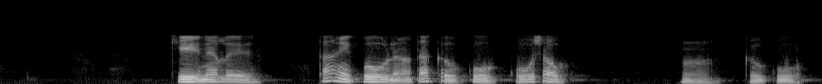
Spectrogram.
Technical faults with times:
3.88-6.98 repeated packet loss (robotic sound)
7.34-8.03 repeated packet loss (robotic sound)

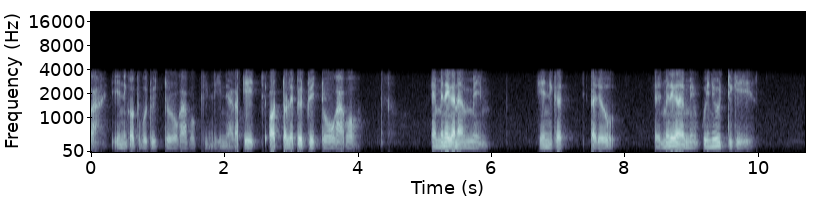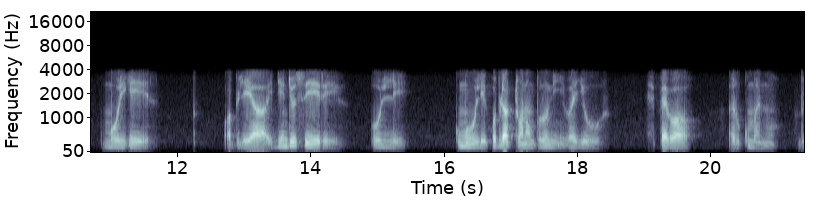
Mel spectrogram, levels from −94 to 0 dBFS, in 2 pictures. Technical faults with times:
0.00-21.41 Bluetooth CVSD headset codec

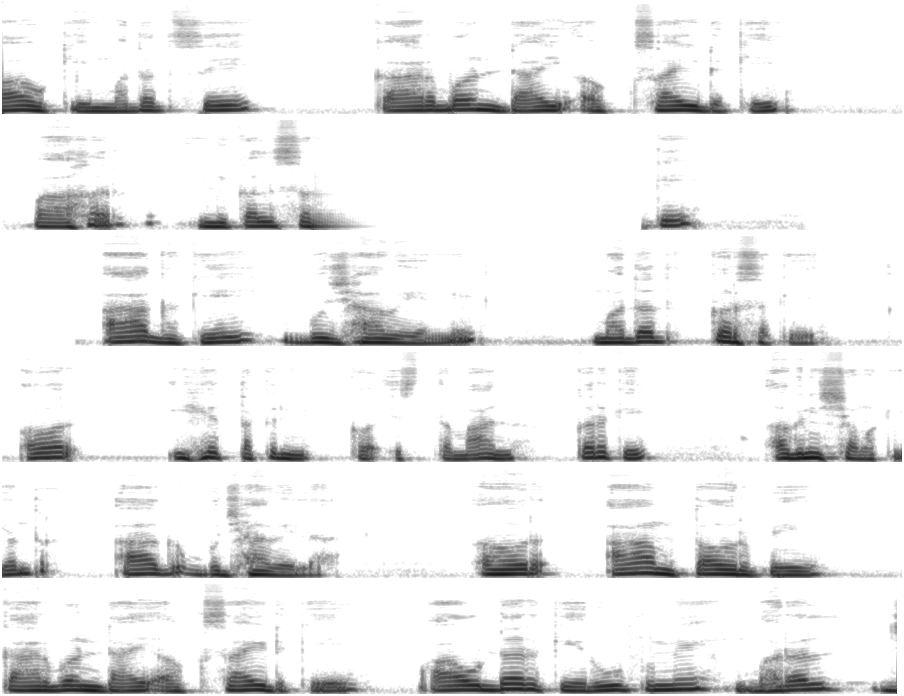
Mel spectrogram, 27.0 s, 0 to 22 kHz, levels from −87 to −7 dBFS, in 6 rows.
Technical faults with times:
6.05-7.72 call audio freeze
8.50-9.38 long network dropout
12.35-16.77 jitter buffer speed-up
17.26-19.60 jitter buffer speed-up

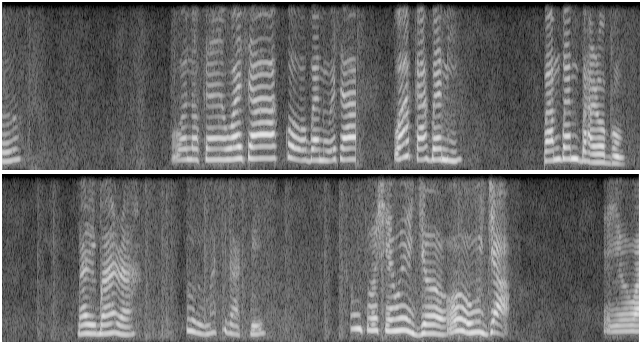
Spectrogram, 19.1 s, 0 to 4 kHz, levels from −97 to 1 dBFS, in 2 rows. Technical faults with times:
0.00-19.13 gain pumping
0.42-2.54 comfort noise in place of the background
5.44-8.14 comfort noise in place of the background
8.12-8.14 onset clipped by the voice detector
9.50-10.70 comfort noise in place of the background
12.20-12.34 comfort noise in place of the background
13.68-14.80 comfort noise in place of the background
14.76-14.80 sound dropped by the voice detector
17.32-18.60 comfort noise in place of the background

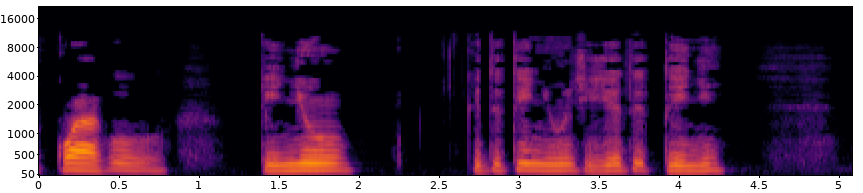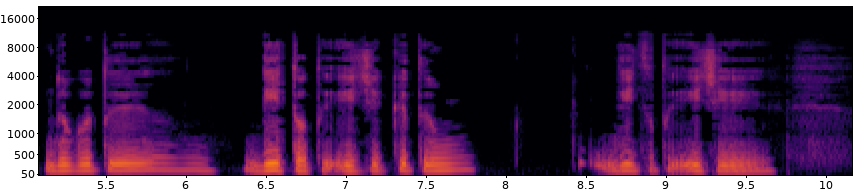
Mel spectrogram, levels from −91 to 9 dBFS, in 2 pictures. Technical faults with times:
0.00-10.17 AAC compression

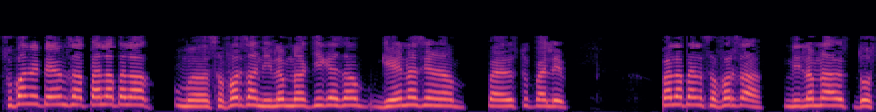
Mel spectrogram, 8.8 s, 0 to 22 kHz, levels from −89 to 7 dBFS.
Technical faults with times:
0.00-8.77 MP3 compression

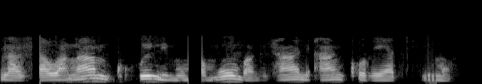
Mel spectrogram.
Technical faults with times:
0.32-0.40 packet loss filled with silence
1.88-2.02 packet loss filled with silence
4.04-4.36 packet loss filled with silence

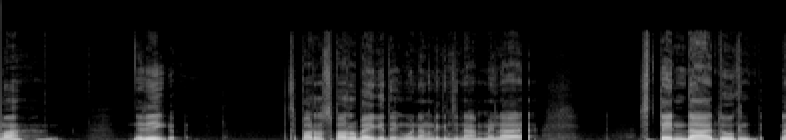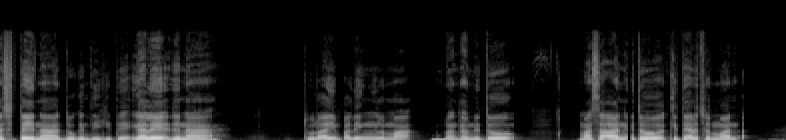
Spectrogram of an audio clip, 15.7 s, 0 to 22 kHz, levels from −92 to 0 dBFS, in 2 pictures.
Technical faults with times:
5.20-5.29 Bluetooth dropout
7.61-7.82 Bluetooth dropout
14.11-14.19 Bluetooth dropout

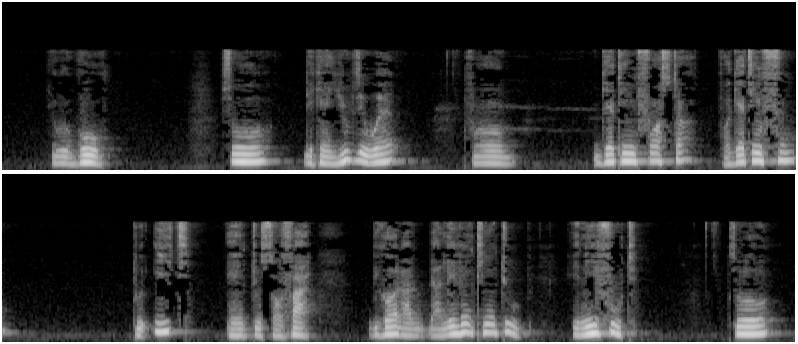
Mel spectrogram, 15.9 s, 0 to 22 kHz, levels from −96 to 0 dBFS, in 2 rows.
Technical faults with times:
0.00-15.87 low-bitrate audio saved at a high bitrate

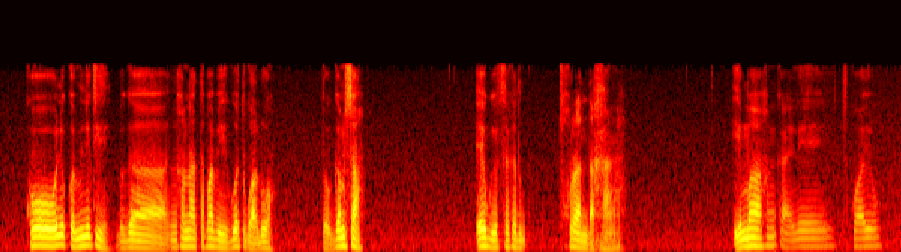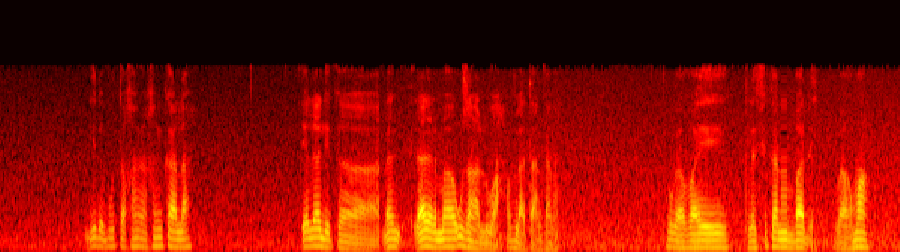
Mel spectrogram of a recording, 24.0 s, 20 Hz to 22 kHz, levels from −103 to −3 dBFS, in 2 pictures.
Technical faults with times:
2.29-2.35 concealed Bluetooth headset packet loss
7.75 concealed Bluetooth headset packet loss
10.27-10.32 concealed Bluetooth headset packet loss
11.59-11.62 concealed Bluetooth headset packet loss
13.20-14.65 automatic gain rising
16.02-19.54 automatic gain rising
18.85 concealed Bluetooth headset packet loss
22.41-22.49 concealed Bluetooth headset packet loss

